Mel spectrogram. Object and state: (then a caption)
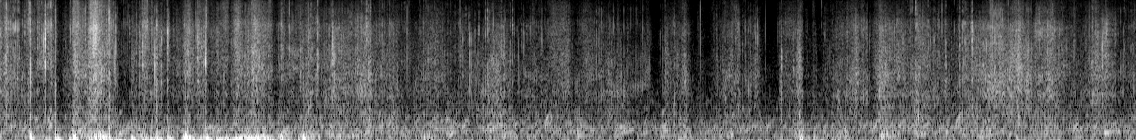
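Paper pumpkin crinkled. An orange paper pumpkin with a painted face is squeezed and crinkled with fingers and nails, giving dense, rustling paper crinkles. The crinkling is loudest and heaviest in the first couple of seconds, then settles into a softer, steady crackle with occasional sharper snaps.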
